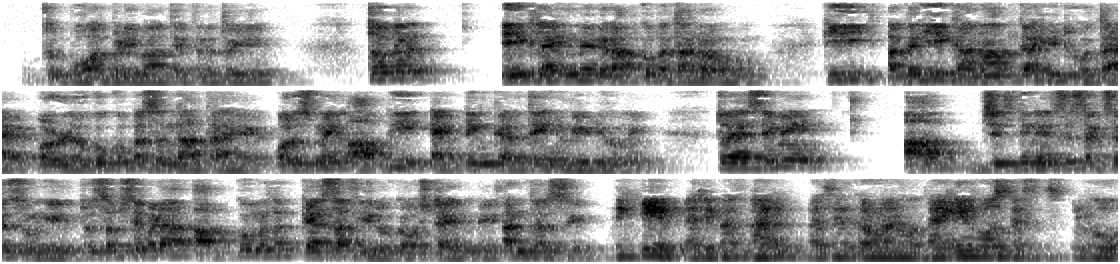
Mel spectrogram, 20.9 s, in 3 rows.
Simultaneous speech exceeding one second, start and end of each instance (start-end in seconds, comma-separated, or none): none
